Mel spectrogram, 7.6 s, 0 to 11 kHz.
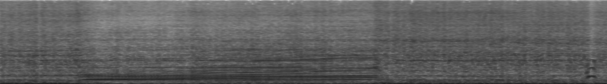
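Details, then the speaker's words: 1964 Pontiac GTO, freshly rebuilt 400-cubic-inch engine with tri-power carbs, accelerating under load on the road: a clean, even rise in V8 pitch with no knocks or misses; normal, strong acceleration. "Yeah, it sounds nice. It's cool. It feels really tight, and you hear what you want to hear, and that's it."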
